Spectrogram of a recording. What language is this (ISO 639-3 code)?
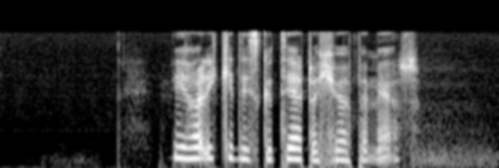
nor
